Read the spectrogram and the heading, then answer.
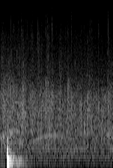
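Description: An audience claps their hands in steady, dense applause to give God praise, opening with a brief low thump before settling into an even, moderate wash of clapping that carries through the whole moment.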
